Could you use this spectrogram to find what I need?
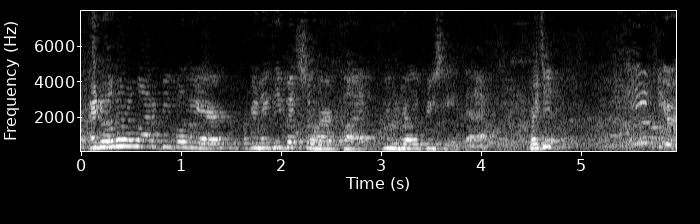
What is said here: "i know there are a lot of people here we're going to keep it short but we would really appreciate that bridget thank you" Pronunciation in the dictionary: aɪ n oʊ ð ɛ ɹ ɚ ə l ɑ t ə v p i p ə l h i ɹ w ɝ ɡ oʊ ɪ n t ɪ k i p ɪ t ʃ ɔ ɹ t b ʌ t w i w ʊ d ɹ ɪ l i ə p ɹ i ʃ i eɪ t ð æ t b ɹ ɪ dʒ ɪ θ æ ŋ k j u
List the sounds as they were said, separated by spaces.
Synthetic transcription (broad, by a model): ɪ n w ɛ l ɚ ə l ɑ t ə v p i p l h i ɹ w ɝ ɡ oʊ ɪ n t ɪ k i b ɪ t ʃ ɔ ɹ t b ʌ t w i w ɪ d ɹ ɪ l i ə p ɹ i ʃ i eɪ t ð æ t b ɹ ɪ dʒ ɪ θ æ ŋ k j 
